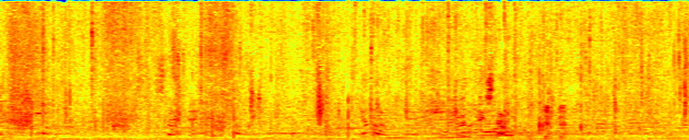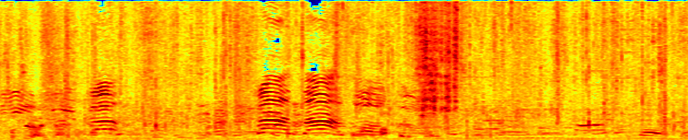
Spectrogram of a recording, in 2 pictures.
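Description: Rain patters steadily on umbrellas.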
